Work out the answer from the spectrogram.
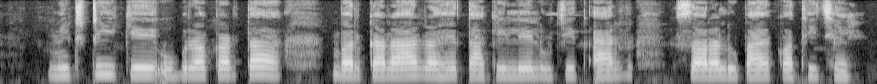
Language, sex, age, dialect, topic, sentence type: Maithili, female, 25-30, Eastern / Thethi, agriculture, question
